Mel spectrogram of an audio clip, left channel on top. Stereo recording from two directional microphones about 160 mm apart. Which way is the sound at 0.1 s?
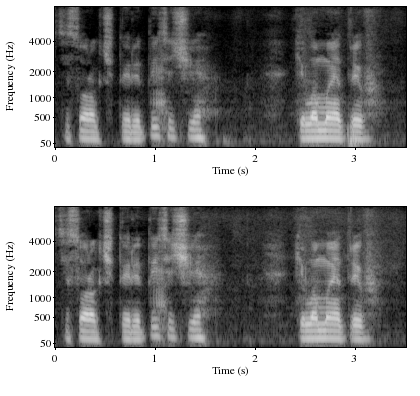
20° left (ahead or behind).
